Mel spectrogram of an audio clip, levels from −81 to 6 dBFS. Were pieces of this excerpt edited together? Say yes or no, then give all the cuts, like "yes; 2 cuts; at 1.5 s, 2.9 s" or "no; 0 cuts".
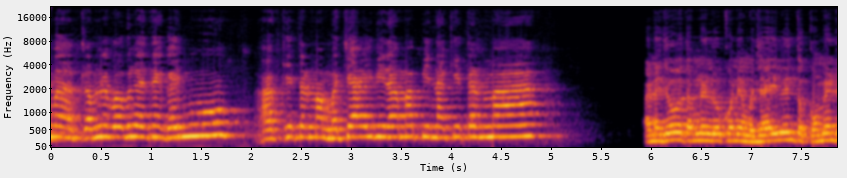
no; 0 cuts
